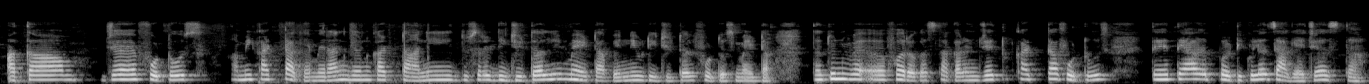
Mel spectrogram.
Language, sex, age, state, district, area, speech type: Goan Konkani, female, 30-45, Goa, Salcete, rural, spontaneous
